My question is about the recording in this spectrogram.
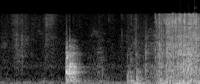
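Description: A deck of tarot cards being shuffled by hand on a cloth-covered table: a sharp tap about two-thirds of a second in, then a rushing flutter of cards that builds and is loudest near the end.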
